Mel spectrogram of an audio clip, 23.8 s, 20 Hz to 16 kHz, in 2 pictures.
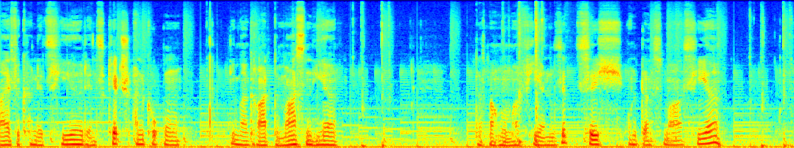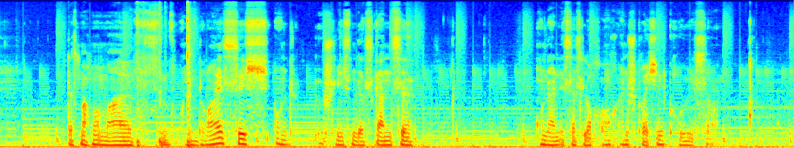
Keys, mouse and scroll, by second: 0.8 click, 2.3 scroll up 2, 3.3 click, 5.6 shift+d, 7.4 KP_7, 7.7 KP_4, 8.0 KP_Enter, 10.2 click, 11.6 shift+d, 13.9 KP_3, 14.2 KP_5, 14.6 KP_Enter, 16.6 click, 20.1-23.7 drag.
